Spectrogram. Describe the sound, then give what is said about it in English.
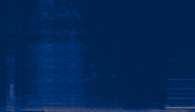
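Soft rustling and handling noise, then near the end a loud, steady electronic ringback tone cuts in as a phone call to someone's mother rings while waiting for her to pick up. “Are you calling your mom?”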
